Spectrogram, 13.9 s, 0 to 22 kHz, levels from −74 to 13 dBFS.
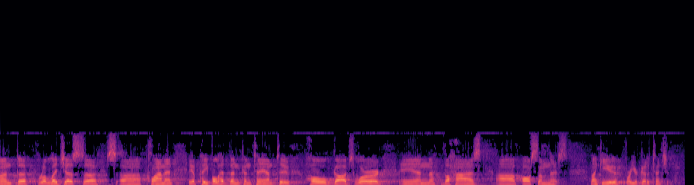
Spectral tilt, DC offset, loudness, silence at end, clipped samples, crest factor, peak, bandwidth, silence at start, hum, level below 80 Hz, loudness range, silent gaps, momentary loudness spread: -4 dB/octave; 0.4%; -17 LUFS; 0.3 s; under 0.1%; 16 dB; 0 dBFS; 6.6 kHz; 0 s; none; -52 dBFS; 3 LU; none; 11 LU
